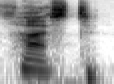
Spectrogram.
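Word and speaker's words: Høstfest: transition that the Norsk Hostfest has had to. How do you say it? I'm saying Hostfest. I should have done I don't want this guy in the community. Hust. That's the key.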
